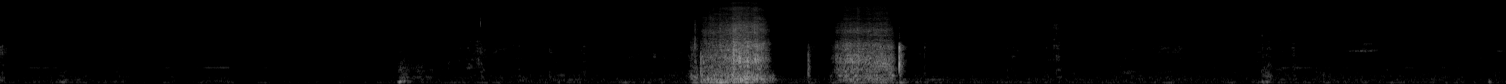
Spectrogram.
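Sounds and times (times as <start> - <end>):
short rubbing noises: 6.9 - 9.0.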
